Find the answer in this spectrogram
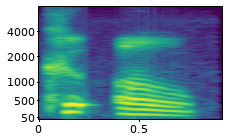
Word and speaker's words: Q'uo: The single apostrophe, that's usually a glottal stop. So it's kuo. That's why I say it like I do. Kuo. I try to separate the two. It's like two words almost.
